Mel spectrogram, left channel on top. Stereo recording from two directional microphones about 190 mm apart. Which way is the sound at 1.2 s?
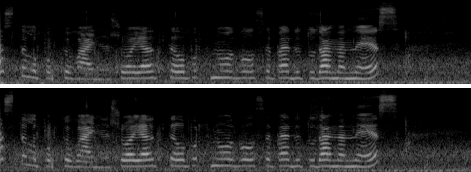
60° right (ahead or behind).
